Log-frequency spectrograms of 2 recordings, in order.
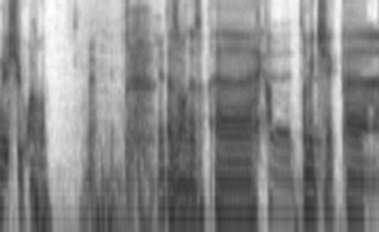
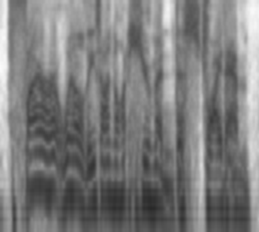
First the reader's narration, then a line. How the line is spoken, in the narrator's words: Logan's going to yell to the others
